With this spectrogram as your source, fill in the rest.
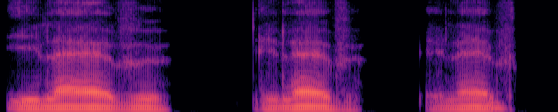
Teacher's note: una E de sonrisa, una E abierta y una de vómito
